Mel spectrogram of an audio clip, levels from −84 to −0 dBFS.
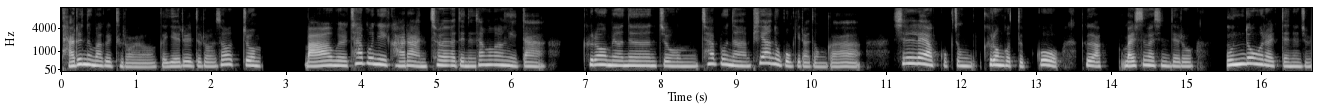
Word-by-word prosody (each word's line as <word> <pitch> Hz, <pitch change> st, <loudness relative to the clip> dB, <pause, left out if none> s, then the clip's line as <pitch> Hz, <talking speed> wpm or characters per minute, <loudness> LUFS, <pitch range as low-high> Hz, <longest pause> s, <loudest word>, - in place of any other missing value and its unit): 다른 250 Hz, +8 st, +3 dB
음악을 200 Hz, -5 st, +2 dB
들어요. 155 Hz, -4 st, -6 dB
그러니까 160 Hz, +1 st, -5 dB
예를 185 Hz, +1 st, -1 dB
들어서 185 Hz, +8 st, -2 dB
'좀 205 Hz, -3 st, +1 dB, 0.6 s
마음을 200 Hz, +2 st, +3 dB
차분히 280 Hz, -1 st, +2 dB
가라앉혀야 200 Hz, 0 st, 0 dB
되는 180 Hz, -1 st, -1 dB
상황이다.' 195 Hz, -6 st, -1 dB, 0.5 s
그러면은 205 Hz, -4 st, +2 dB
좀 180 Hz, -2 st, -2 dB
차분한 230 Hz, -8 st, 0 dB
피아노곡이라든가 170 Hz, -, -2 dB, 0.4 s
실내 290 Hz, -1 st, +2 dB
악곡 225 Hz, -5 st, 0 dB
좀 185 Hz, -2 st, -2 dB
그런 230 Hz, -2 st, +3 dB
거 200 Hz, -, 0 dB
듣고 195 Hz, +2 st, -1 dB, 0.2 s
그 205 Hz, -2 st, 0 dB
악 180 Hz, 0 st, -4 dB, 0.2 s
말씀하신 200 Hz, 0 st, +1 dB
대로 180 Hz, -1 st, -3 dB, 0.4 s
운동을 260 Hz, +2 st, +5 dB
할 205 Hz, -1 st, -2 dB
때는 175 Hz, -2 st, -2 dB
좀 170 Hz, 0 st, -5 dB
195 Hz, 275 characters per minute, -24 LUFS, 180-230 Hz, 0.6 s, 운동을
